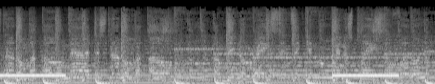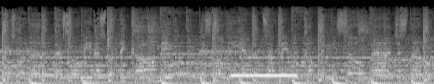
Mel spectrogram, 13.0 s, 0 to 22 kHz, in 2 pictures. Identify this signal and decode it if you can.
Ringback tone (Europe, 425 Hz), with noise.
